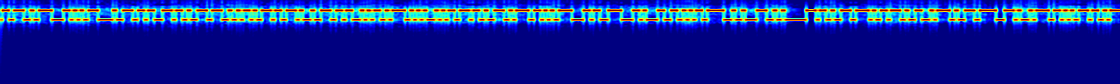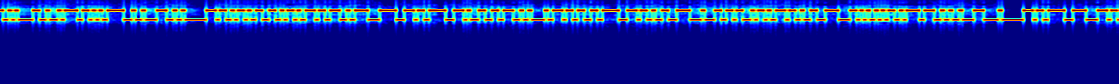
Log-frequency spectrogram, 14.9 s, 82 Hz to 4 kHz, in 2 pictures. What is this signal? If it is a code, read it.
RTTY, about 45.45 baud. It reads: NORMAL AND HALSEYS AEROLOGIST, A WEATHER EXPERT, DID NOT THINK IT WOULD WORSEN. TO
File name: fsk850 / battleshipnj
